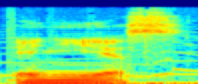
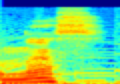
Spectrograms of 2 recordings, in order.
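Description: First: It is said as separate letter names. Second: It is said as one word, like 'ness'. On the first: The speaker calls it right. "А правильно говорить Энис" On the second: The speaker calls it wrong. "Всю жизнь говорю Нес"

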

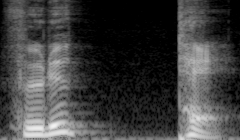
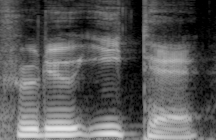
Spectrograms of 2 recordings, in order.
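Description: First: A glottal stop comes before the final te. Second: A vowel sound comes before the final te. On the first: This is the modern form. "instead of the e, they just had a little glottal stop" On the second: This is the older classical form. "in classical Japanese, it should be furu-ite"

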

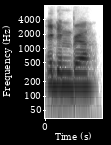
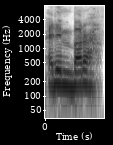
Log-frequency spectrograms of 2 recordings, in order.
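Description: First: The name is said in a casual everyday way. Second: The name is said in the careful local way. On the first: The speaker calls it wrong. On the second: The speaker calls it right.

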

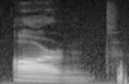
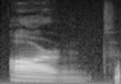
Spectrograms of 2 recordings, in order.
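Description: First: The word is said in an American accent. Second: The word is said in an American accent.

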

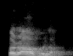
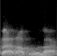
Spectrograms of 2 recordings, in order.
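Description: First: The stress falls on the second syllable. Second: The stress falls on the third syllable. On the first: The speaker calls it right. "It's parabola" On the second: The speaker calls it wrong. "It's not parabola"

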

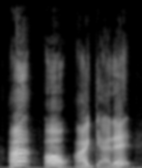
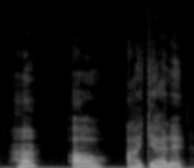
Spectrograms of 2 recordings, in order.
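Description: First: It is said in a put-on Bendy voice. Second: It is said in his normal voice.

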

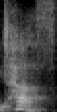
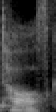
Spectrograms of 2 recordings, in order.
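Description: First: The word is said with a Welsh accent. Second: The word is said with a London accent. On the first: This is how it is said back home. "Welsh people would say task" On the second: This is how it is said after years away. "but now I say task. Wow, London has really got to me"

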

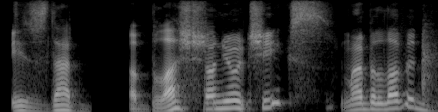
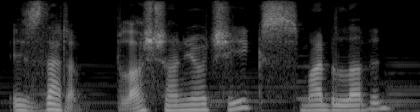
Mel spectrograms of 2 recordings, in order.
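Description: First: It is said plainly, without seduction. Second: It is said in a seductive, flirty way.

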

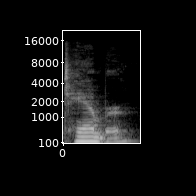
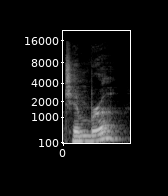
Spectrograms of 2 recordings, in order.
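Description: First: It is said differently from how it's spelled. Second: It is said the way the spelling suggests. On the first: The speaker calls it right. "but we pronounce it timbre" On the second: The speaker calls it wrong. "It looks like timbre on the spelling"

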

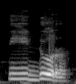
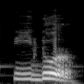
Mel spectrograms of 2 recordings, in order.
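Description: Both takes have the same delivery.

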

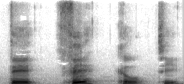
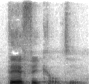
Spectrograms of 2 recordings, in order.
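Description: First: The stress is on the second syllable. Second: The stress is on the first syllable. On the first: The speaker calls it wrong. "Normalmente seria a terceira do fim" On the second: The speaker calls it right. "E só tem uma exceção dessa regra"

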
